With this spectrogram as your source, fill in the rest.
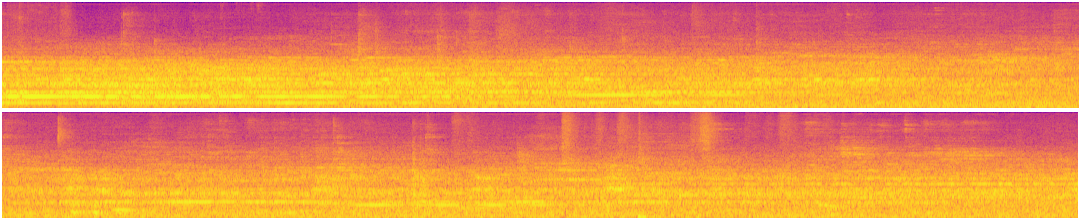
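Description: Music from a film soundtrack plays through loudspeakers in a room.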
